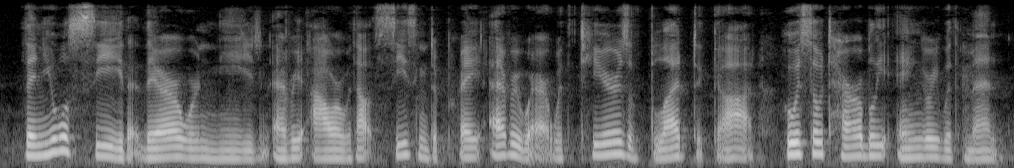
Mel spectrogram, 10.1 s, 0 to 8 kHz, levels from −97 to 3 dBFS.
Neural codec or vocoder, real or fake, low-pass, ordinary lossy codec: none; real; 7.2 kHz; Opus, 64 kbps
